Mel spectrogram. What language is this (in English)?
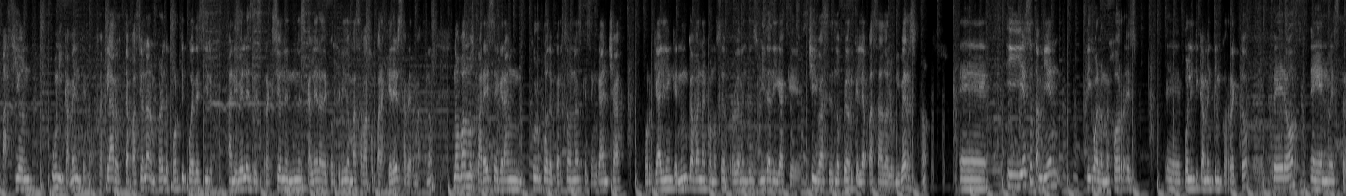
Spanish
